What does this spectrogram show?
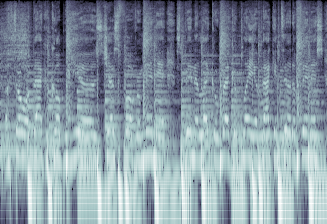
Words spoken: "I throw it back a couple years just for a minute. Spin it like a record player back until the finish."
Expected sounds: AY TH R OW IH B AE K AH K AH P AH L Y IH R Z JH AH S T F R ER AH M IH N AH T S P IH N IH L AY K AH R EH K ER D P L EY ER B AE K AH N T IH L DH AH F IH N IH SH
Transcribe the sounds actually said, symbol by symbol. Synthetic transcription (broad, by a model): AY TH R OW IH B AE K AH K AH P L Y IH R Z JH AH S T F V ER AH M IH N AH T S B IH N IH L AY K AH R EH K ER D P L EY ER B AE K AH N T IH L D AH F IH N IH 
